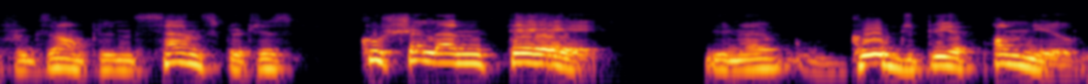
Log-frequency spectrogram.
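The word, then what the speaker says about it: kuśalaṃ te: So you write kushalam anuswara te, but you pronounce kushalante because the following te.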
